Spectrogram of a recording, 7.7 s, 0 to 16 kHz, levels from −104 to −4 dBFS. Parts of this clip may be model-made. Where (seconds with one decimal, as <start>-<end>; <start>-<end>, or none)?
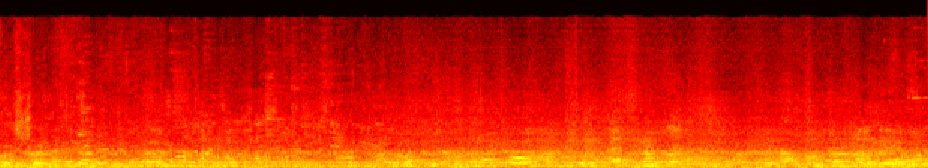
3.3-7.2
